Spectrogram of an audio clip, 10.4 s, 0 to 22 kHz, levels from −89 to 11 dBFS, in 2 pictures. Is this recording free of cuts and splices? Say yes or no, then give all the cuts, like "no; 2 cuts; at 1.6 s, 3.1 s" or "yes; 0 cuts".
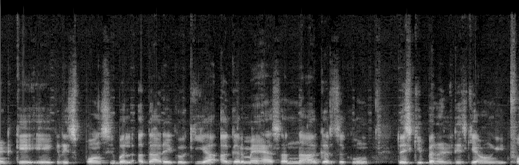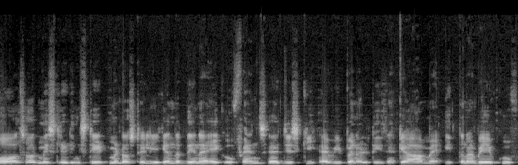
no; 2 cuts; at 5.1 s, 9.1 s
